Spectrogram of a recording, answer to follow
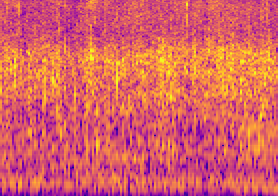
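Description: Chairlift machinery running with a steady low drone at the loading station.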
